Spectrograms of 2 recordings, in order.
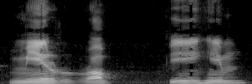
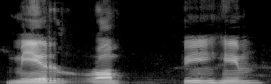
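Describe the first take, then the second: The two takes are said the same way.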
